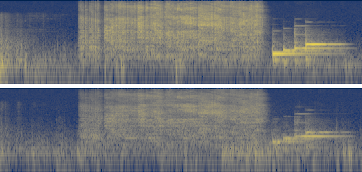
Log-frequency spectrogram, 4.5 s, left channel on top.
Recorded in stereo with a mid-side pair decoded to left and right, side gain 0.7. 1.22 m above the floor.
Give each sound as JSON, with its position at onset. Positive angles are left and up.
{"t": 1.0, "sound": "tearing paper", "azimuth_deg": 50, "distance_m": 1.5}
{"t": 3.4, "sound": "a ringtone", "azimuth_deg": 55, "distance_m": 1.1}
